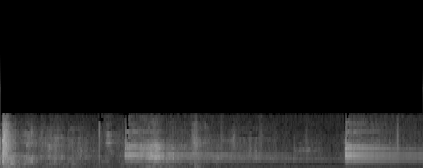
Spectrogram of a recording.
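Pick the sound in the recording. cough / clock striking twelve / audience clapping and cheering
clock striking twelve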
